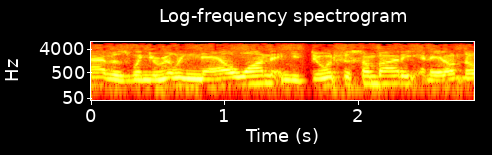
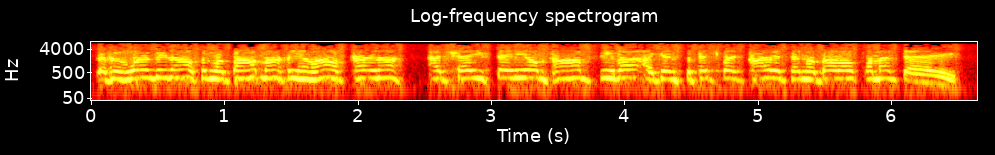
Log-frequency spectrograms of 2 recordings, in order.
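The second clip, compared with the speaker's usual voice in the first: much higher announcer voice, changed timbre; Lindsey Nelson impression; 10 semitones higher than usual. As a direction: play a pitched-up old TV baseball announcer. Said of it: "I used to do Lindsey Nelson".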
